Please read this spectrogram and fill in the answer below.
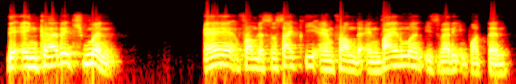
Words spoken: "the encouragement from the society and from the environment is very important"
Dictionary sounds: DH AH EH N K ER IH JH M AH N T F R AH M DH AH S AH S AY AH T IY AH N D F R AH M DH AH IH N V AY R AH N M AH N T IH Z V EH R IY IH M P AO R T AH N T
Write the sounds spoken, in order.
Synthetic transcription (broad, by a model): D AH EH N K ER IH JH M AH N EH F R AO M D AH S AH S AY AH T IY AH N F R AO M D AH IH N V AY AH N M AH N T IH S V EH R IY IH M P AO T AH N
